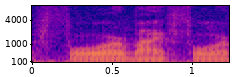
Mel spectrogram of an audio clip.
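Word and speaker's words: 4×4: So even though we write 4x4, we say it's a 4 by 4 matrix, we pronounce the x as by.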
